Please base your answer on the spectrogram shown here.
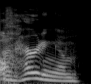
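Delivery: hurting said with a dropped G, country style; country accent. Shown as a demonstration. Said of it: "it's my country accent".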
